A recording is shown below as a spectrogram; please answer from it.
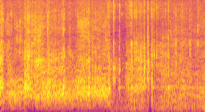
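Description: Skateboard wheels rolling on rough asphalt, with clacks of the board during flatland freestyle tricks; the rolling noise drops off about a second in.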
